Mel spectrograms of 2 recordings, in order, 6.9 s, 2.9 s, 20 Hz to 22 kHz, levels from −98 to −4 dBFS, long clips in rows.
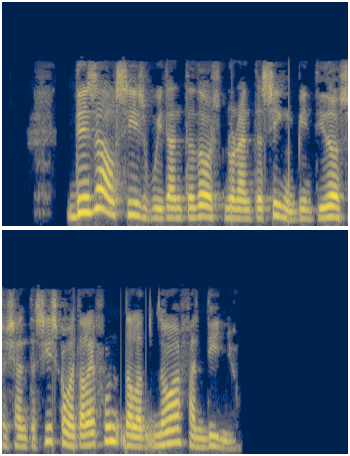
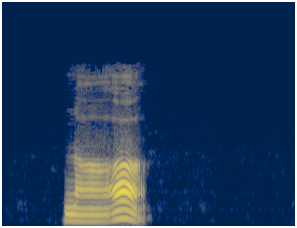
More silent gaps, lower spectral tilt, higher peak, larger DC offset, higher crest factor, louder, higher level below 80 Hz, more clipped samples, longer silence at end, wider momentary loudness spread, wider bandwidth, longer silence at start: neither; second, -5 dB/octave vs -8 dB/octave; about the same, -2 dBFS vs -2 dBFS; neither; about the same, 16 dB vs 20 dB; about the same, -16 LUFS vs -18 LUFS; first, -58 dBFS vs -68 dBFS; neither; second, 1.1 s vs 1.5 s; second, 8 LU vs 11 LU; about the same, 7.8 kHz vs 7.2 kHz; about the same, 0.65 s vs 0.6 s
